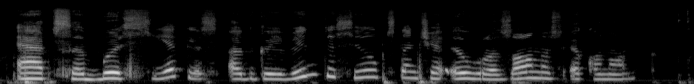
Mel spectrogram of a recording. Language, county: Lithuanian, Vilnius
